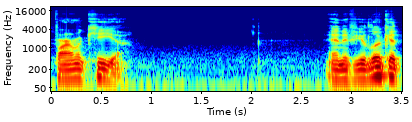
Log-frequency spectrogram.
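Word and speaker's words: φαρμακεία: If you look at the Bible in the Greek, there's a word in the Greek that is pronounced pharmakia.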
